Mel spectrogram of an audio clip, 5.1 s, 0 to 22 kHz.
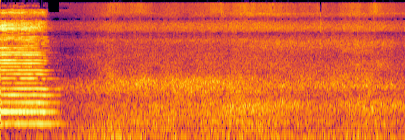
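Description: A Class 350 electric multiple unit travelling from London Euston to Crewe passes through Watford Junction on the West Coast Main Line. A brief two-tone horn sounds first, followed by a steady rushing roar of the passing train.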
